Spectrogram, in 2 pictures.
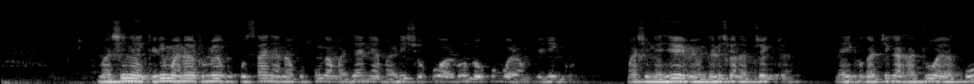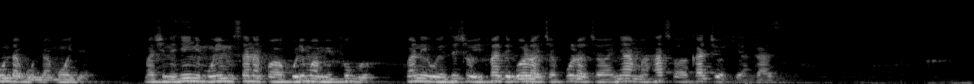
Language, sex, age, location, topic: Swahili, male, 18-24, Dar es Salaam, agriculture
